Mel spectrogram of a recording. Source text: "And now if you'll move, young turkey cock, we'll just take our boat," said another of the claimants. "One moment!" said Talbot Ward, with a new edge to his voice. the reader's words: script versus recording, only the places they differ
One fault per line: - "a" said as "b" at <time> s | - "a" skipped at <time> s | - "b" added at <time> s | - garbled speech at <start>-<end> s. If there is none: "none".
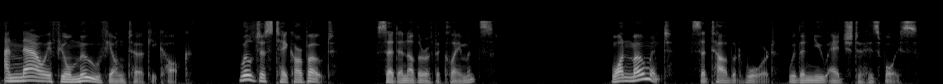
none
